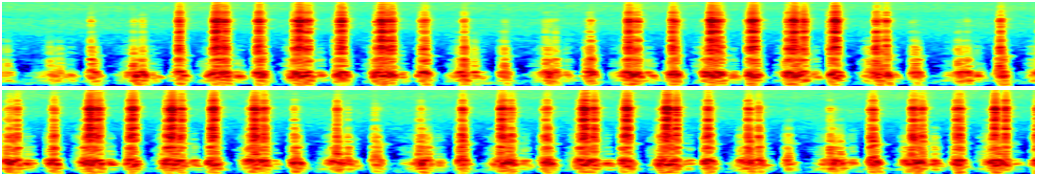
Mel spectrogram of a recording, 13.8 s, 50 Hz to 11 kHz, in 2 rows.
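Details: Heart sounds recorded at position P while sitting, standing, then sitting again, rate 96-108-96 bpm; phasic variation in S1 and S2 intensity with split S2.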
